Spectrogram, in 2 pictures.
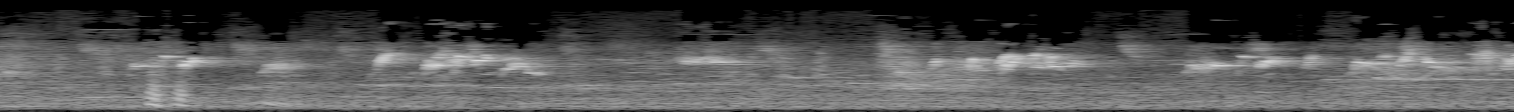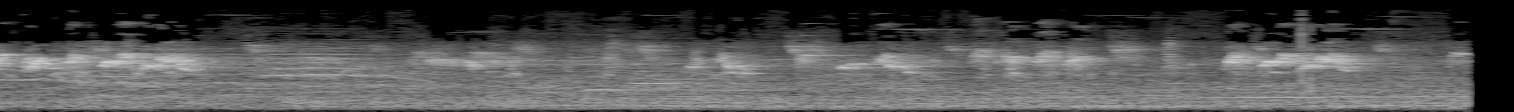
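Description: Several caged red-whiskered bulbuls singing and calling, short chirpy phrases following one another without a break.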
